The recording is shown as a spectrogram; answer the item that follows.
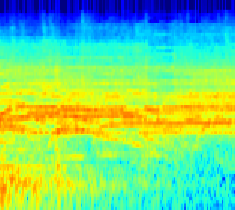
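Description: Club audience cheering and whooping at the end of a live rock song, while the band's last chord rings on and dies away.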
